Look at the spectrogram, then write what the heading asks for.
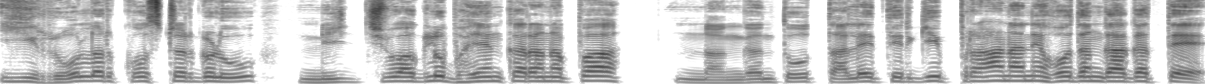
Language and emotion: Kannada, fearful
